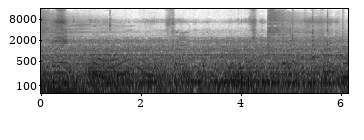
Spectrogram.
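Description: Steady road and engine noise of a car driving along a highway, a low continuous rumble heard from inside the moving car.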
